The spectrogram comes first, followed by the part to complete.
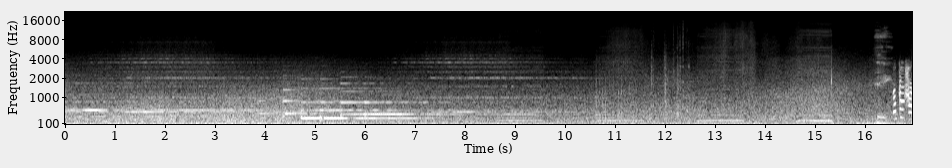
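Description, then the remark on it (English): A steady wash of ocean surf rolls on without pause, with sustained low musical tones layered over the continuous roar of the waves. “Listen to the waves.”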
